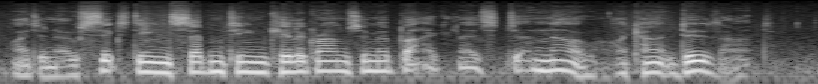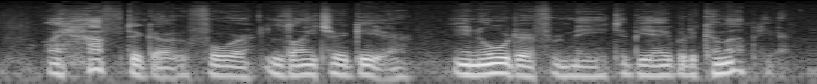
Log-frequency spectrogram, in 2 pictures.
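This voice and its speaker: A man with a British accent speaks at a medium pitch. His tone is dark and mellow, and his intonation is lively. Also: moderate pace. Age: 70s. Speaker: outdoor vlogger. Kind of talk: casual vlog monologue. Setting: outdoors. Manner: relaxed.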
